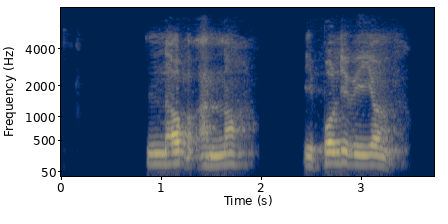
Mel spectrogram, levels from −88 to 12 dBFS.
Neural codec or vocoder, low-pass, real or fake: codec, 24 kHz, 0.9 kbps, WavTokenizer, medium speech release version 2; 7.2 kHz; fake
